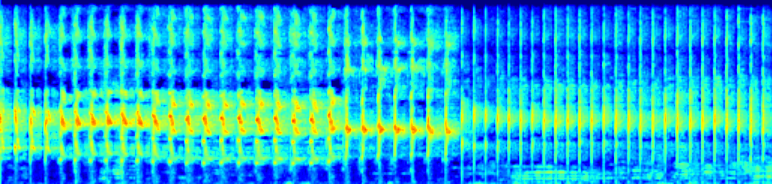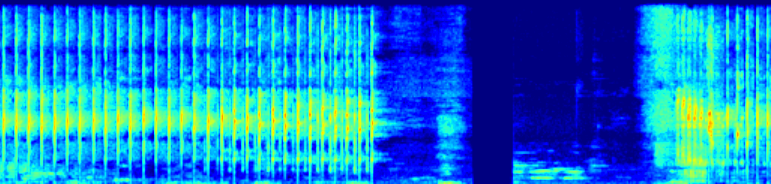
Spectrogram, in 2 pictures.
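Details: Lovebird giving a long ngekek, a rapid, buzzy, high chattering trill that runs steadily for over seven seconds, used as a prompt to get other lovebirds singing. A brief pause follows, then the trill resumes.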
